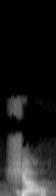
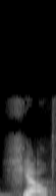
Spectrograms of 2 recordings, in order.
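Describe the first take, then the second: The two takes are said the same way.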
